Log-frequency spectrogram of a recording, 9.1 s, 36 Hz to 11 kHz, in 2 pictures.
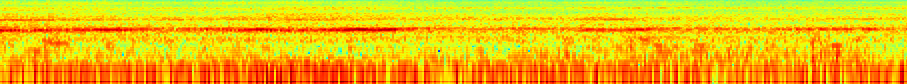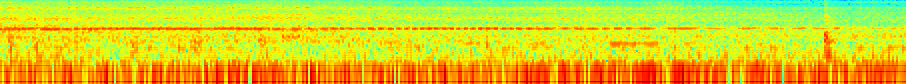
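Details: Ewiks auto movers on Infanta Enkulu 3 caravan disengaging with handbrake up, button held; even electric motor drone with thin steady whine until movers reach the end and stop, then a beep; normal retraction.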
